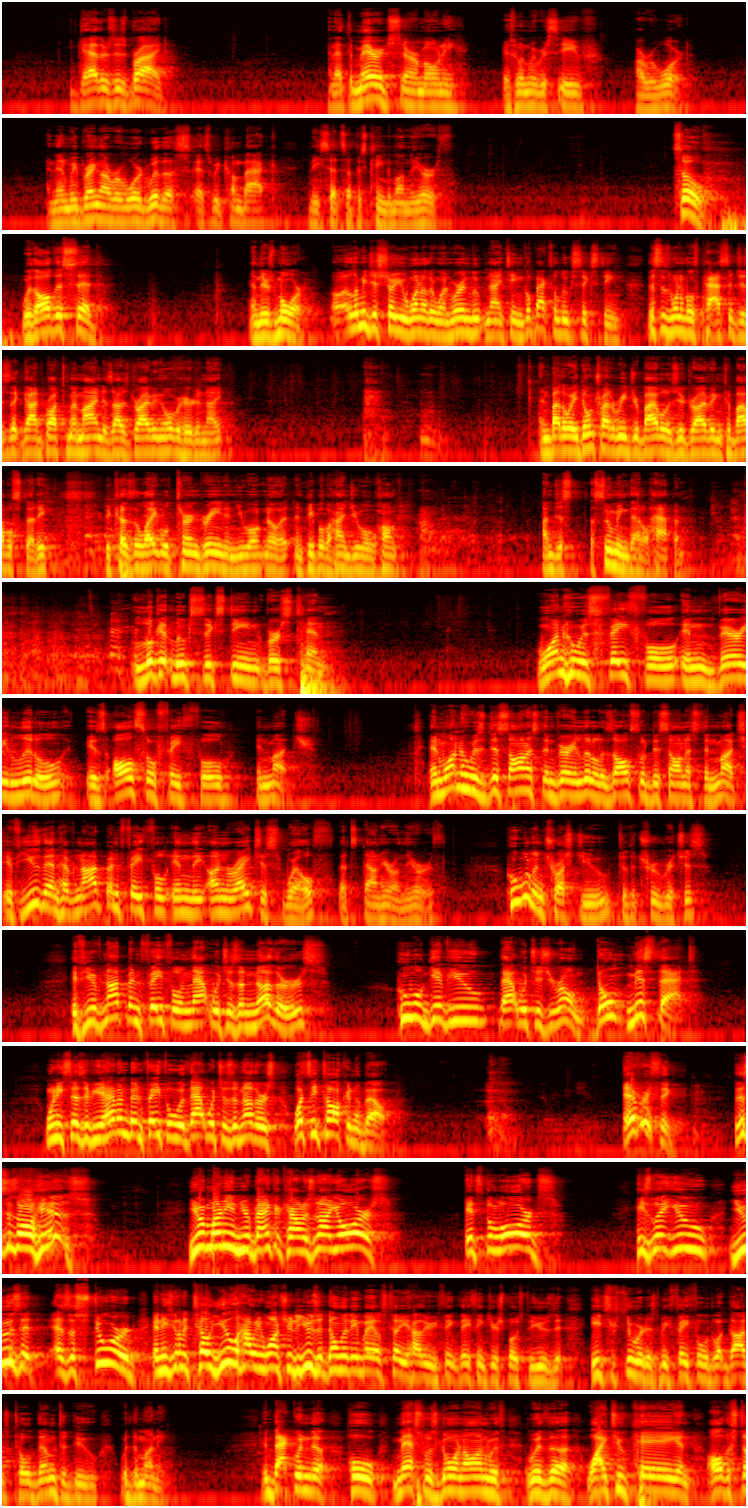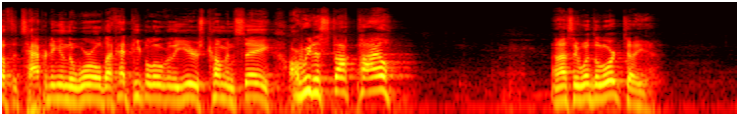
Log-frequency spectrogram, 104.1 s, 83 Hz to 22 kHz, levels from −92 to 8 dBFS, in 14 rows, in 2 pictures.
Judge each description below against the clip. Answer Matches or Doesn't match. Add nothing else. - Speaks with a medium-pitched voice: Matches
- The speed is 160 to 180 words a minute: Doesn't match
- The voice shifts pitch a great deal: Matches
